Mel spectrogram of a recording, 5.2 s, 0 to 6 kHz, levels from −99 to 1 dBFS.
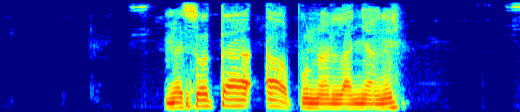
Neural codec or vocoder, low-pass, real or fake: vocoder, 44.1 kHz, 128 mel bands every 512 samples, BigVGAN v2; 5.4 kHz; fake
